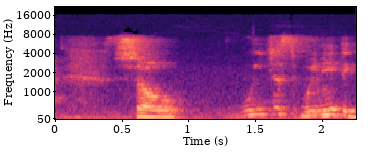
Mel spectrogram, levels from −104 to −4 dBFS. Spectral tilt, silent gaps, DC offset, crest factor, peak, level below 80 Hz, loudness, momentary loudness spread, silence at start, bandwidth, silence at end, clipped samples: -4.5 dB/octave; none; under 0.1%; 18 dB; -6 dBFS; -50 dBFS; -22 LUFS; 16 LU; 0 s; 8.4 kHz; 0 s; under 0.1%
